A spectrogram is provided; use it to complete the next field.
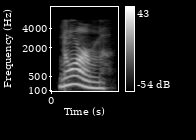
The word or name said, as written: norm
